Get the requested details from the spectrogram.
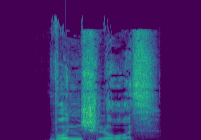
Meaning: desireless (having nothing more to be wished for)
- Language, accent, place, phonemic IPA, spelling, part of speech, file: German, Germany, Berlin, /ˈvʊnʃloːs/, wunschlos, adjective, De-wunschlos.ogg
